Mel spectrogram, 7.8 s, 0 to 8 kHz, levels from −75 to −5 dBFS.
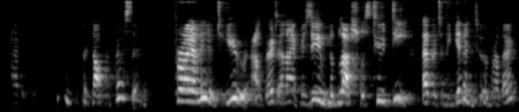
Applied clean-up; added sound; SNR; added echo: neural mask model DeepFilterNet 3.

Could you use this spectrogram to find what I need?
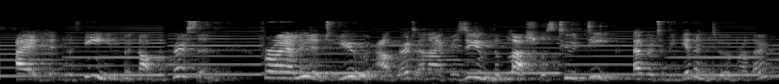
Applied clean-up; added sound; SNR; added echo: none; Bowed string instrument; 11 dB; reverberation time 0.9 s.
